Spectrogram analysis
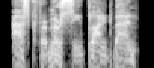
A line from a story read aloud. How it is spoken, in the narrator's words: Titus barked out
